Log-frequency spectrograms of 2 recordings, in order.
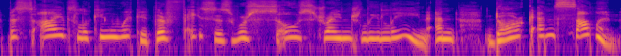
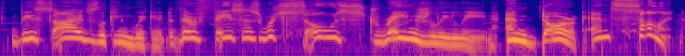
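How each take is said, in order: First: It is read in the mademoiselle's voice. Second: It is read in the father's voice.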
